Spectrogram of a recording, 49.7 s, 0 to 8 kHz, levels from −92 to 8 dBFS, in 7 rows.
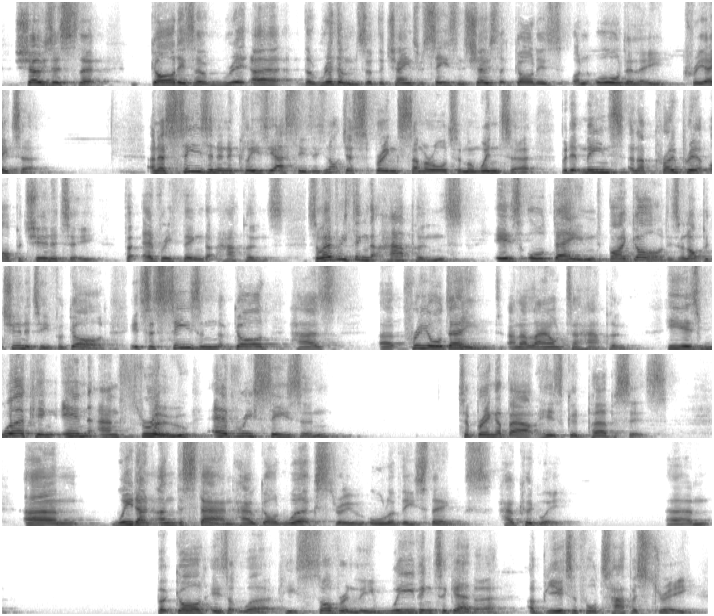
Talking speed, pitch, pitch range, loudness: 135 wpm, 180 Hz, 155-210 Hz, -22 LUFS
